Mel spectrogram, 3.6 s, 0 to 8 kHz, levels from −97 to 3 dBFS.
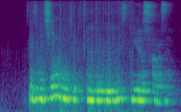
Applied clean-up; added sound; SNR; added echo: neural separator model SepFormer DNS4.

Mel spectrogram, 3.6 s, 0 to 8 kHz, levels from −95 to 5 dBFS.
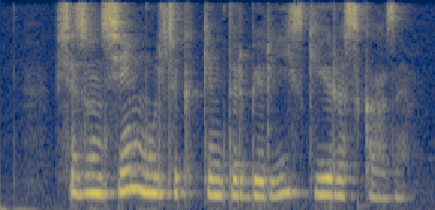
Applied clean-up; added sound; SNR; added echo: none; none; none; none.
